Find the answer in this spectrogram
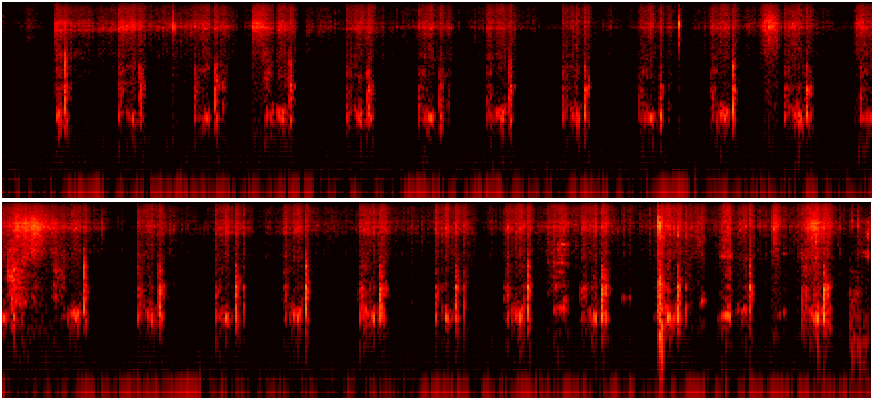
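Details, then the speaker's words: Pericardial friction rub heard over the precordium near the heart's base, typical of pericarditis: rhythmic scratchy, grating, sandpaper-like bursts with each heartbeat. It is best heard at end of respiration with the patient leaning forward. "pero ese era el frote verdad este se ausculta en el pre core dio para cerca de la base del corazón y pues se aprecia mejor al final de la respiración con el paciente inclinado hacia adelante"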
